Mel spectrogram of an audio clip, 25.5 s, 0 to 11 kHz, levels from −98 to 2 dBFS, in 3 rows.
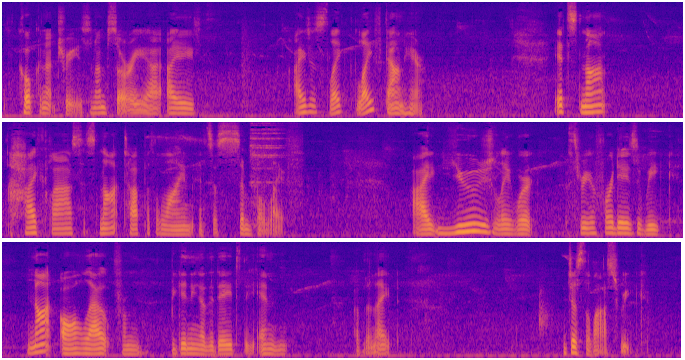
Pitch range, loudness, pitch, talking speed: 85-140 Hz, -31 LUFS, 120 Hz, 125 wpm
